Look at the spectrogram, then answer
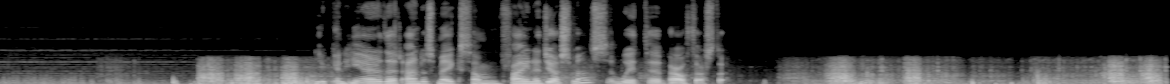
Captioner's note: sound of bow truster working and chain being pulled up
